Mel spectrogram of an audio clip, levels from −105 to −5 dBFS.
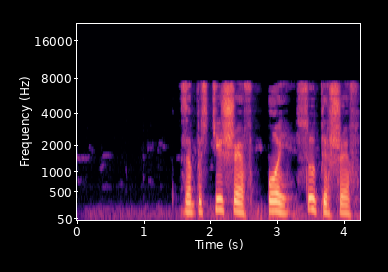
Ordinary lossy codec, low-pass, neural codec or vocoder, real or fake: MP3, 64 kbps; 7.2 kHz; codec, 16 kHz, 16 kbps, FreqCodec, larger model; fake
